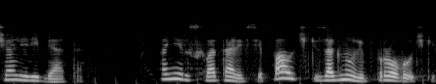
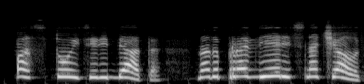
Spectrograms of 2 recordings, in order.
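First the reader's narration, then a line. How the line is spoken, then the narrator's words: Shouting. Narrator (Russian): кричал Мишка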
